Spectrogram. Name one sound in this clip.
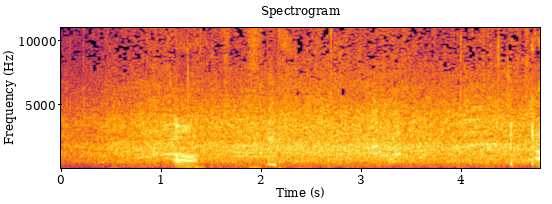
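A man laughs softly, close up.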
